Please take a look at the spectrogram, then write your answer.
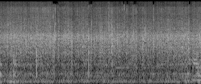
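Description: Vegetables sizzle and fry steadily in a wide wok as zucchini joins onion and potato for an okra and tomato stew, a continuous loud crackling hiss with a few soft stirring knocks.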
